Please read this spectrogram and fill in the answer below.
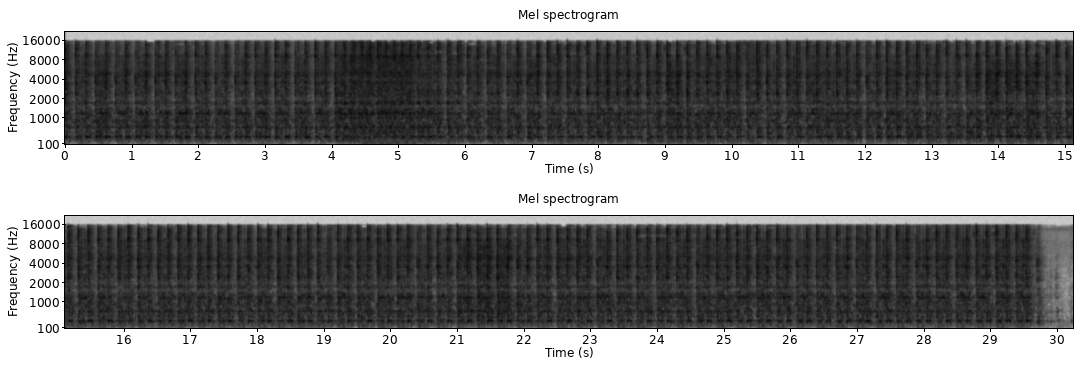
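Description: Computerized embroidery machine stitching an in-the-hoop design at a fast, steady stitch rhythm. It stops suddenly at the end.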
